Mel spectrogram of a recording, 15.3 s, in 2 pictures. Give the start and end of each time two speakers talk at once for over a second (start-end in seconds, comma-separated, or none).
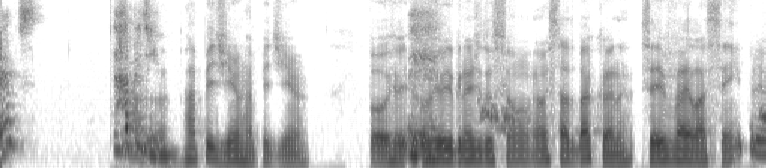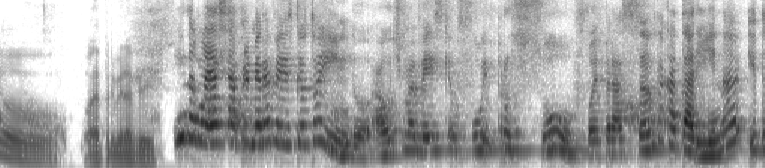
none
